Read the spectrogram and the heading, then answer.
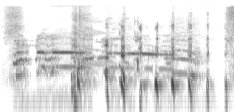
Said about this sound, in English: Give him the cackadoodle do. Yes. That's over here. Here's my rooster. That's my rooster.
